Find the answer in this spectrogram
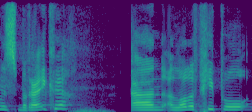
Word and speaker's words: Marijke: tell them I you you sort of pronounce it like Marica and it escalated to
